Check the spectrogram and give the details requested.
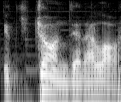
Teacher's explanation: although love is the last lexical item the tonic falls on the highlighted item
